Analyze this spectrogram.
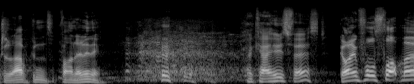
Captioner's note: laughter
